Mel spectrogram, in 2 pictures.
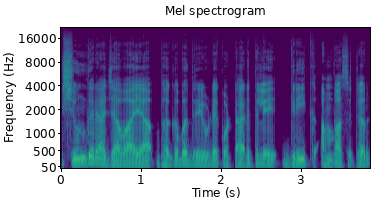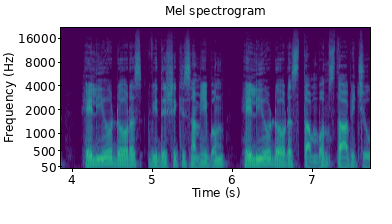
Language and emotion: Malayalam, neutral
